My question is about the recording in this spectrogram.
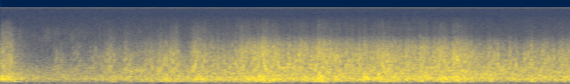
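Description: A crowd applauding, swelling about a second in and then holding steady.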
